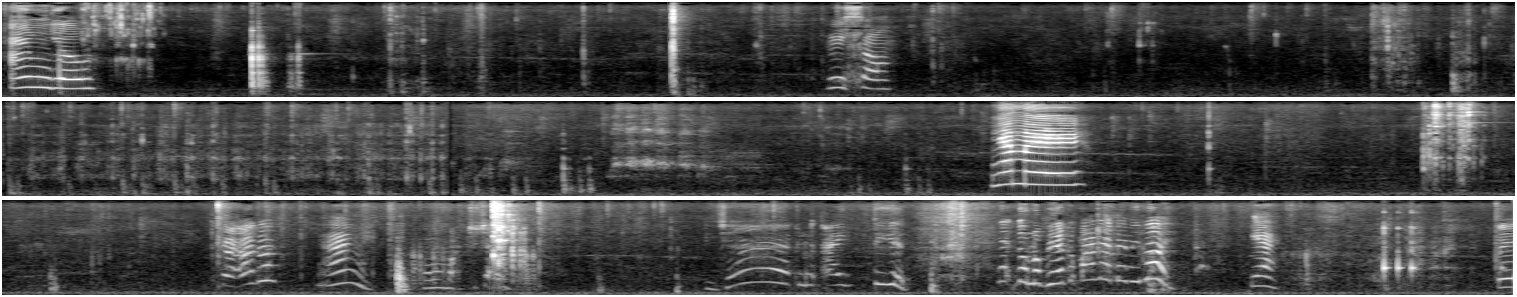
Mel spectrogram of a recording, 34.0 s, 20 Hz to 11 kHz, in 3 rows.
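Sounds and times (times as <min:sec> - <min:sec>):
wet pounding and stirring: 0:09.9 - 0:18.8.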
